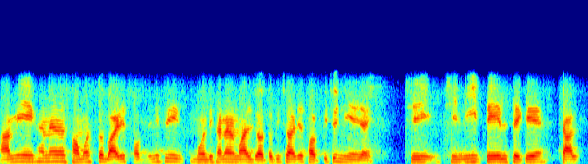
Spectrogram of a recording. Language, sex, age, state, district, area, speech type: Bengali, male, 30-45, West Bengal, Purba Bardhaman, urban, conversation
